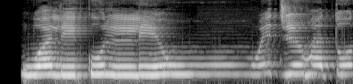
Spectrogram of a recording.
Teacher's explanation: تنوین کے بعد حروف یرملون میں سے واو آ رہا ہے تو یہاں پر ادغام مع الغنہ کا قاعدہ ہوگا، یعنی تنوین میں ہم غنہ کر کے پڑھیں گے۔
